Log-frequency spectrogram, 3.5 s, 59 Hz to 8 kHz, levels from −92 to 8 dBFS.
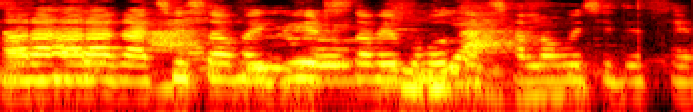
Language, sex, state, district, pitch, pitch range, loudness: Hindi, female, Bihar, Sitamarhi, 235 Hz, 230-245 Hz, -14 LUFS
